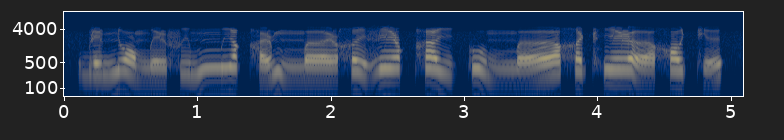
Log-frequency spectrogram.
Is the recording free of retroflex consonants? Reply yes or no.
no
